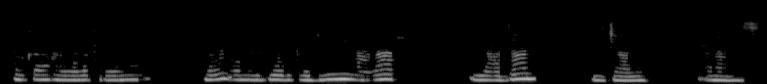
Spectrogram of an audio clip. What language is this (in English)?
Somali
